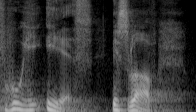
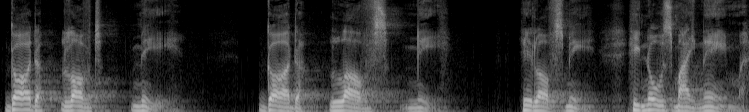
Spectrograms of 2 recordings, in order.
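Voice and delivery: ordinary talk, nothing marked

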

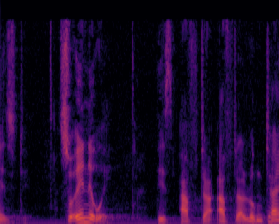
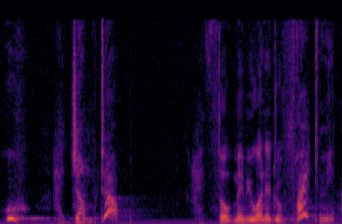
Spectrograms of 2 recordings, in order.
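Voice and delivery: usual speaking voice

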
